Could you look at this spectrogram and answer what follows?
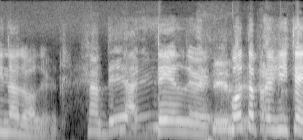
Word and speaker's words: Dohle: de origem alemã, então se escreve Dollar, né? Dollar. No português, mas como tem a trema no O, em alemão isso vira som de E. Então é Deller. Deller.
